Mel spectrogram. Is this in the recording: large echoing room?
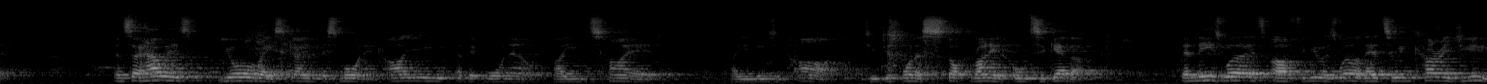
yes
